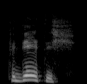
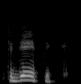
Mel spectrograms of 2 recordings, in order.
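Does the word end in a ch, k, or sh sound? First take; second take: sh; k. First: The word ends with an sh sound. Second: The word ends with a k sound. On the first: "نحط حرف الشين بدل الكاف" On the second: "سهلة بيها حرف الكاف"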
